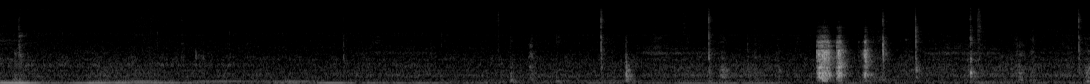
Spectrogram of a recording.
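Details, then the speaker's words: Dansette Popular record player, first power-up during restoration with the motor running: low mains hum with scattered sharp pops and clicks clustering in the middle; crackle coming through the amplifier's speaker, cause not yet found. "Well, the motor's running. See if we get any action at the amplifier. We're getting crackle in the speaker."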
